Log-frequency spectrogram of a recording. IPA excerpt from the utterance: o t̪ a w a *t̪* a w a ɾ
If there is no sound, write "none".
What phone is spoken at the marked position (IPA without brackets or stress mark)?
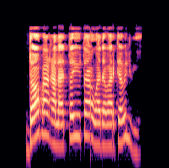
d̪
